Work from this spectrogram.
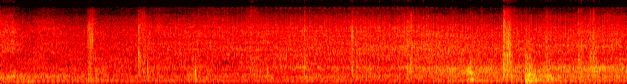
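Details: VW engine after a water pump replacement and a test drive, with heat working: quiet, steady idle with only a few light clicks and no knocks or whine; sounds healthy.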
